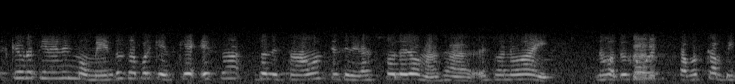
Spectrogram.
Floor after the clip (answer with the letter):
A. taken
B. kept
B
